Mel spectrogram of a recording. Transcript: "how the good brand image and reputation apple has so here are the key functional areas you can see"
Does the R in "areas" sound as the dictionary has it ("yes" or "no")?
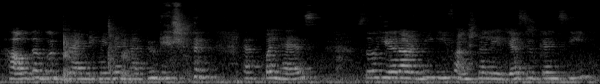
no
